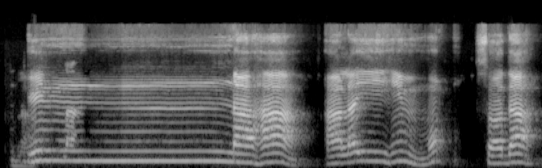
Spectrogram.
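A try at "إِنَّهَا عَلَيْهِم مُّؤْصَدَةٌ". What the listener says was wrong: ইন্নাহা, হাতে মধ্যে তো ভাই এক কালিফ টান তো একটু কম হয়ে গেছে। এই যে ইন্নাহা টান দিতে হবে, প্রয়োজন দুই আলিফ হোক সমস্যা নেই, এখানে টান এক আলিফ থেকে কম হয়ে যাচ্ছে।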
